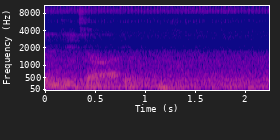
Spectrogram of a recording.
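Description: A man speaks calmly into a microphone.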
